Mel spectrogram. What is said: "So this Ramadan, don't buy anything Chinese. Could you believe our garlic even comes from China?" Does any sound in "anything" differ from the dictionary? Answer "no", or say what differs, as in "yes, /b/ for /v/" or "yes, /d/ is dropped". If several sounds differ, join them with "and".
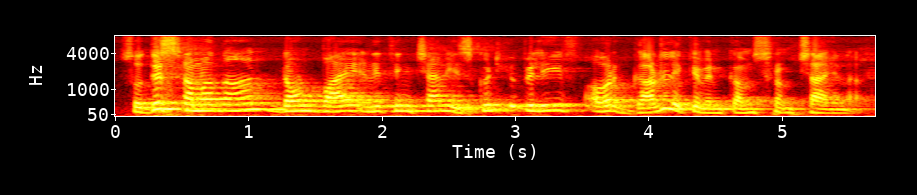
yes, /t/ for /θ/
